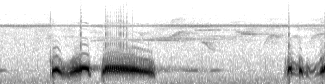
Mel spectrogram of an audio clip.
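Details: Decoy-trapping spotted dove in a cage gives a low cooing phrase: a brief double note, then a sustained, gently falling coo, with a new stuttered phrase starting after a short pause.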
